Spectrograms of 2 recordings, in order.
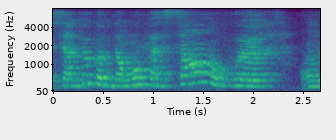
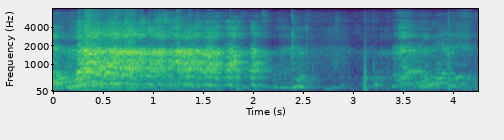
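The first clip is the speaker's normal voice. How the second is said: embarrassed laugh; 3 semitones higher, 13 dB louder than usual. Real, not acted. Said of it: "tu feras comme tu peux".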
